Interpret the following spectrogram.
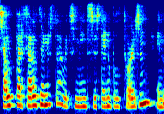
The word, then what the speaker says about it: Sjálfbær: Hi, I didn't ask her to pronounce my consultancy, but it's shalper, which means sustainable tourism in Icelandic.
